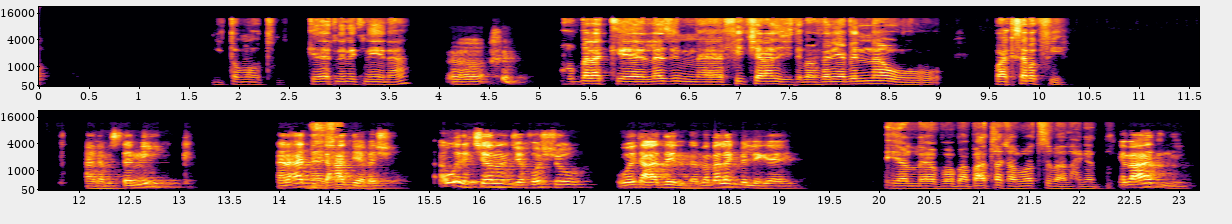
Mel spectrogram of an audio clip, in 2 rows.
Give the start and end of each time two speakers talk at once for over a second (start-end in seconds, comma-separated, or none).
none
